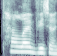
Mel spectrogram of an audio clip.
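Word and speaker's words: television: 뭐 여러 가지 단어들이 있는데요 우리가 살펴볼 것은요 텔레비전 있니다 자 텔레 그요 먼거리에 걸친 즉 원격의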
